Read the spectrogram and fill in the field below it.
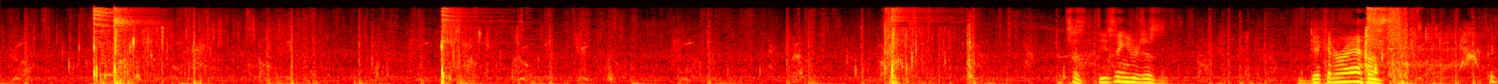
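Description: A weapon swings and strikes with sharp thuds.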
